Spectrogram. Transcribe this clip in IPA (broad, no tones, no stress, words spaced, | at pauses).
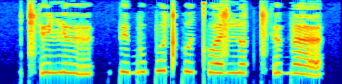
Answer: t͡sʼynʉ | pybuput kʷikʷʰœz nott͡sʼʉbœ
